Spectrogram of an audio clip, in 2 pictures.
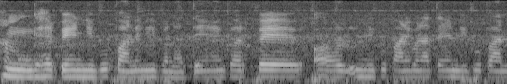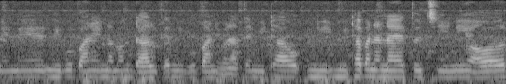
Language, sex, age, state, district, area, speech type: Hindi, female, 18-30, Uttar Pradesh, Ghazipur, urban, spontaneous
